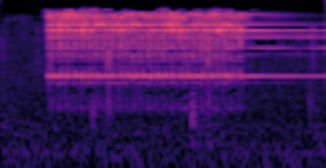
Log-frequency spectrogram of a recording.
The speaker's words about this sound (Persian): قرار بود بهت زنگ بزنن؟ نه. الو؟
